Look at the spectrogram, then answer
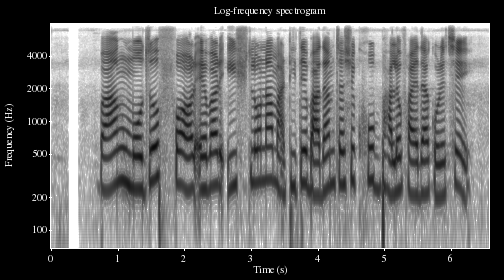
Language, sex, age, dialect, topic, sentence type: Bengali, female, 18-24, Rajbangshi, agriculture, question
